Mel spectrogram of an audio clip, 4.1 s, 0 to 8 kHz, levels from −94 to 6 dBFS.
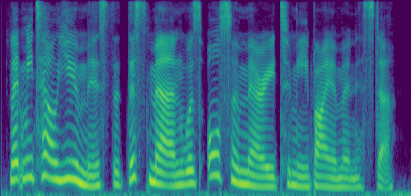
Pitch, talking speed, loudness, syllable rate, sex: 195 Hz, 235 wpm, -16 LUFS, 5.3 syllables/s, female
